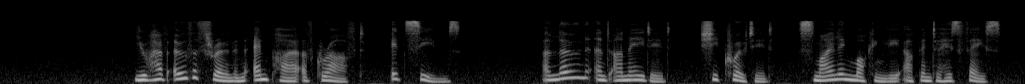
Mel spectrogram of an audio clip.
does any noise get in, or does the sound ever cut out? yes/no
no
